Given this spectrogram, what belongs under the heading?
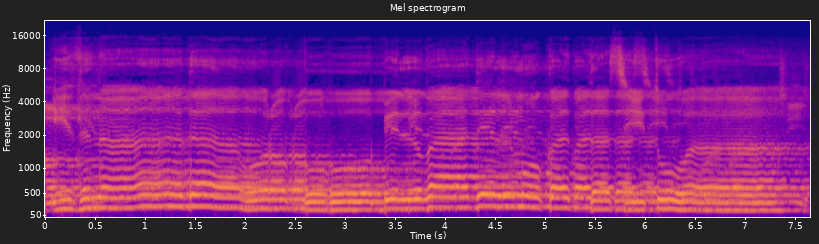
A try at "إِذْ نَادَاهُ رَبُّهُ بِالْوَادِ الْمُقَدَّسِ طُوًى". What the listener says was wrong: سان بھائی اذ ناداہ، اذ پڑھیں گے تو کلکلا ہو جائے گا، دوبارہ پڑھیں بغیر کل کریں گے. اذ ناداہ ربہ بالواد المقدس طوى،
